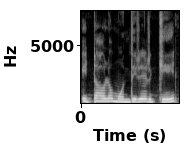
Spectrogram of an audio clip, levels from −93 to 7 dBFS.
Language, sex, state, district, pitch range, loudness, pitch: Bengali, female, Assam, Kamrup Metropolitan, 210-230 Hz, -10 LUFS, 220 Hz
